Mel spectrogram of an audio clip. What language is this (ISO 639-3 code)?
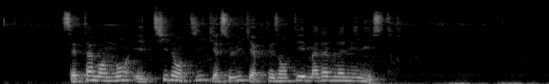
fra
